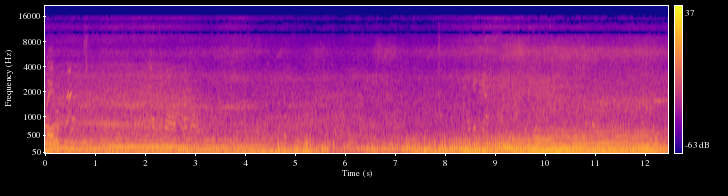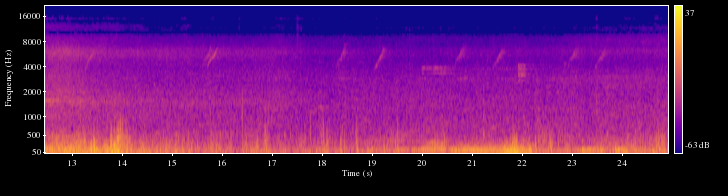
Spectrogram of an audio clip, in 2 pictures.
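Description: Motorbike engines running on the road, one passing by loudly with its pitch rising and falling in the middle. Two sharp thumps, one about halfway through and one near the end.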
